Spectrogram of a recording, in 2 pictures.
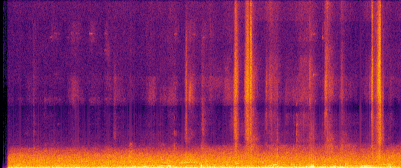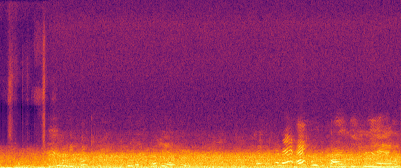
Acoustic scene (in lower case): residential area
